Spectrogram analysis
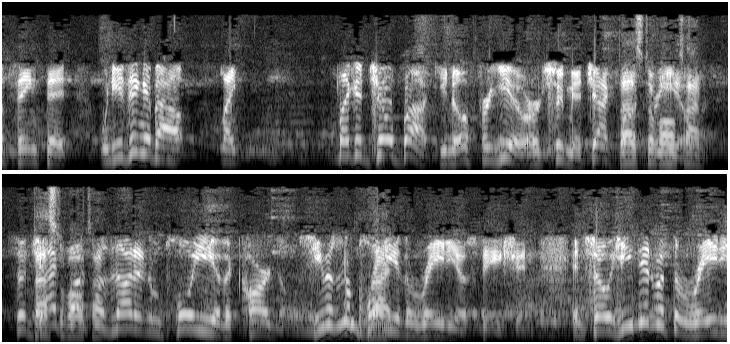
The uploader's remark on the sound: live from Hooters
